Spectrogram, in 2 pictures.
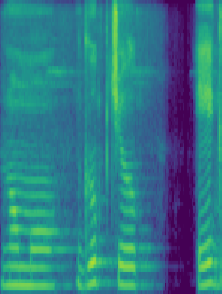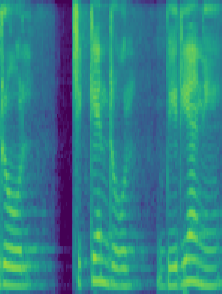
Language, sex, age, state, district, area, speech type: Odia, female, 45-60, Odisha, Jajpur, rural, spontaneous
